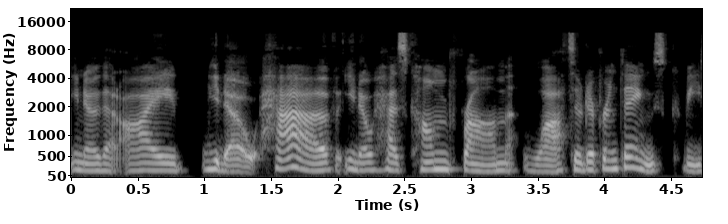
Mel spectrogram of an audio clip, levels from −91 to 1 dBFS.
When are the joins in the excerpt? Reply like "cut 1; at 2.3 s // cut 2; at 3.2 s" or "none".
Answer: cut 1; at 0.9 s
